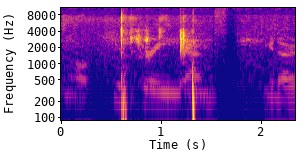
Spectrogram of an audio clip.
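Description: A man's voice, faint, with two sharp clicks about two-thirds of a second apart, the second louder.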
